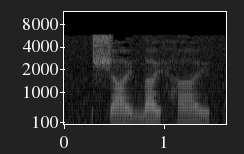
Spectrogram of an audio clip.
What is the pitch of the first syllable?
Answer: low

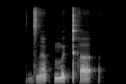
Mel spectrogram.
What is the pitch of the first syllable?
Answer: low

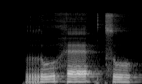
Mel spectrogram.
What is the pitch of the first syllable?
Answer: rising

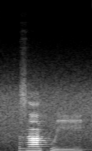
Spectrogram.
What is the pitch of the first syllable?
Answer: high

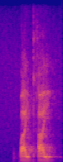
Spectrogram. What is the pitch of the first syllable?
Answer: low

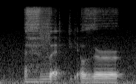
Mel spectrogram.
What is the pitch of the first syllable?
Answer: high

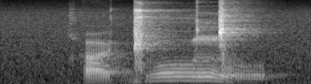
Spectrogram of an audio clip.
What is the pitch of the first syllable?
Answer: low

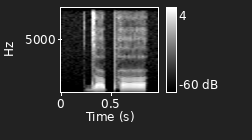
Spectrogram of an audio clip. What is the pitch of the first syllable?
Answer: low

